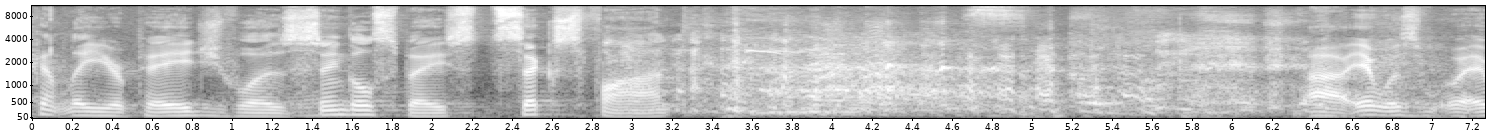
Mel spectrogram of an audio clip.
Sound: laughter

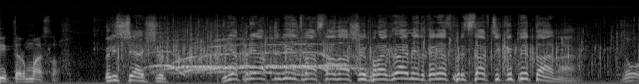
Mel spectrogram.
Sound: applause

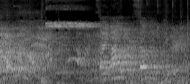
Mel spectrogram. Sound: referee blows whistle

